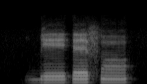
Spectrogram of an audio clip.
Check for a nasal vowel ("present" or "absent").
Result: present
